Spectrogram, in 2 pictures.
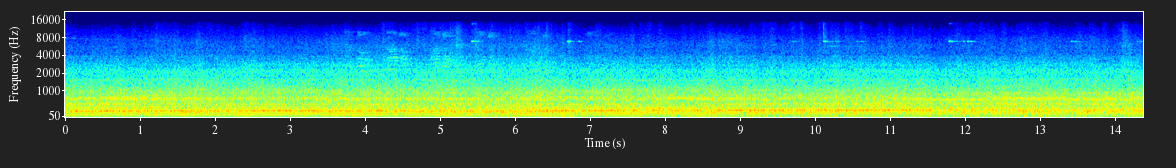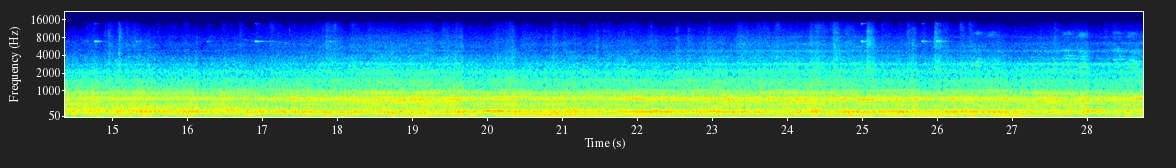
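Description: Nova Bus LFSA articulated city bus under way, heard from on board: a steady engine and drivetrain drone over a low rumble, its pitch shifting a little past the middle.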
